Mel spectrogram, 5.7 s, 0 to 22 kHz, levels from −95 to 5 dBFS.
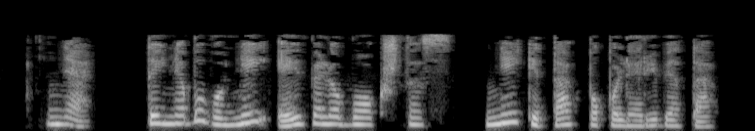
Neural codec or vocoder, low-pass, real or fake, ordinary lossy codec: none; 7.2 kHz; real; MP3, 32 kbps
